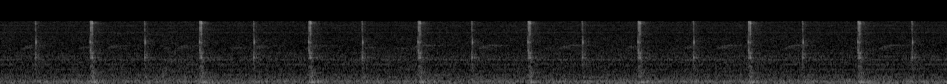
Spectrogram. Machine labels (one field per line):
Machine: valve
